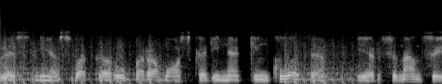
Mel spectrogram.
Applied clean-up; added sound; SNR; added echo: neural mask model RNNoise.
